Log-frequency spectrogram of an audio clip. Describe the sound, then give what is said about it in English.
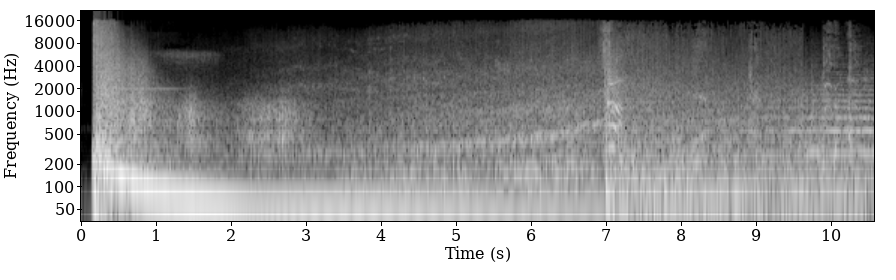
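A gunshot aimed at a target: a loud, sharp rifle report with a deep, falling boom, then a steady low rumble and a second sharp crack near the end. No one speaks. “Target's down. Good shot”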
